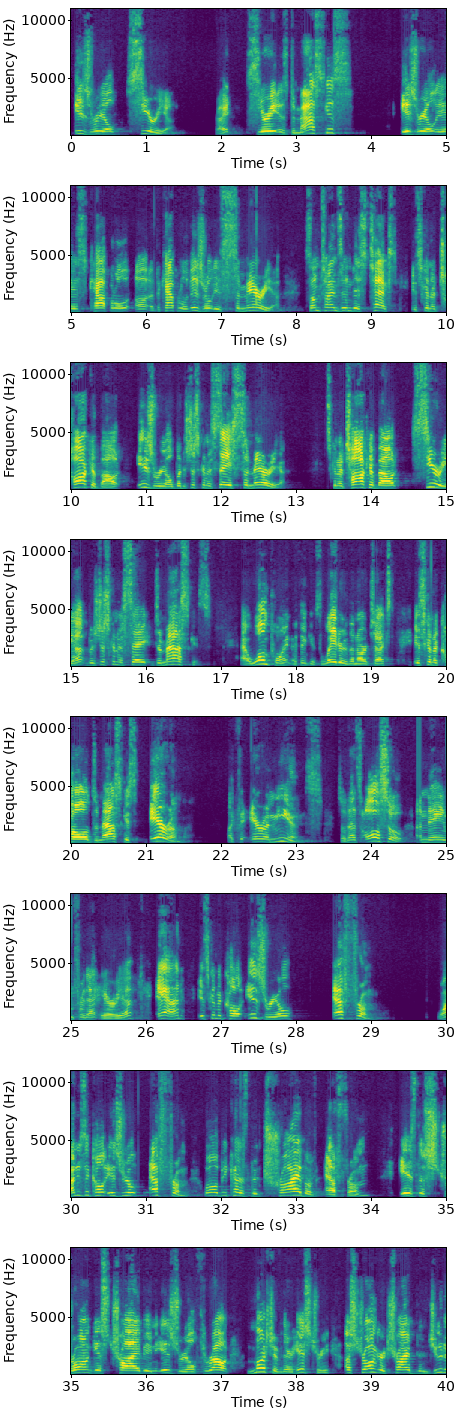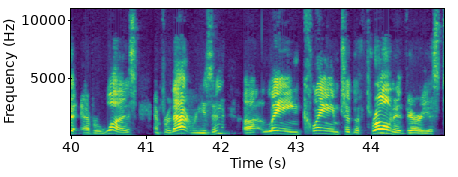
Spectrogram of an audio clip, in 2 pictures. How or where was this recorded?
large echoing room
